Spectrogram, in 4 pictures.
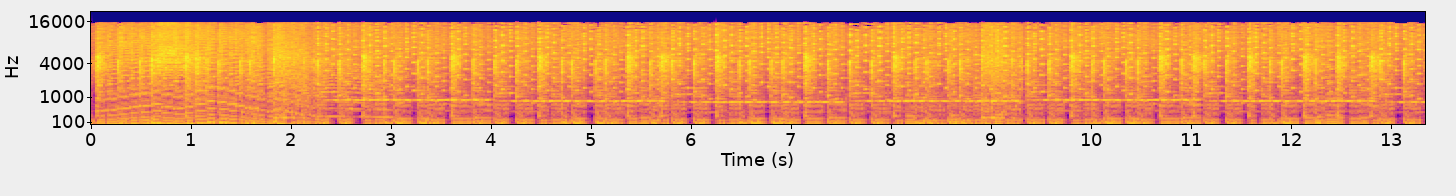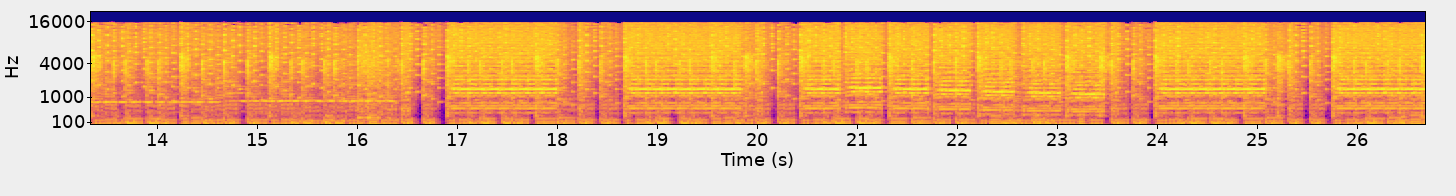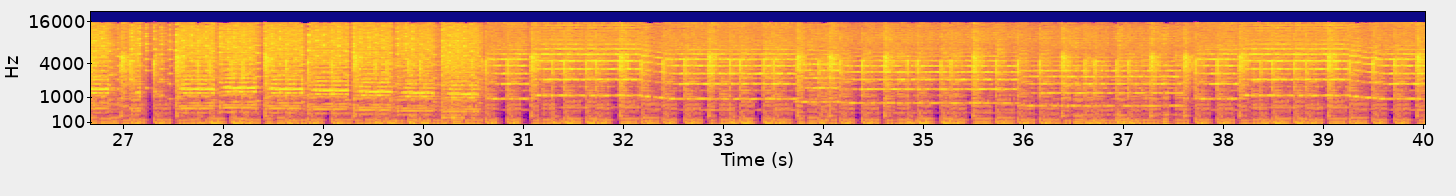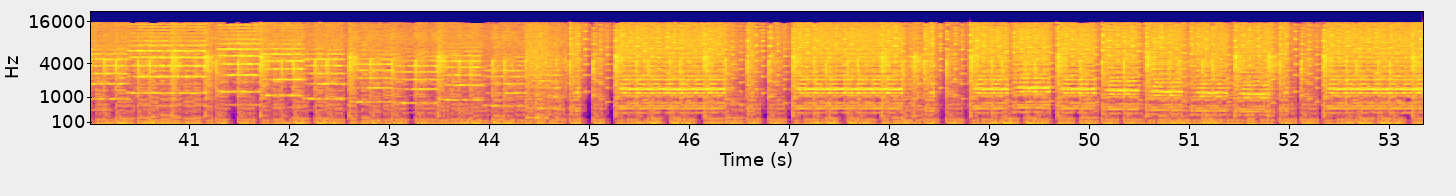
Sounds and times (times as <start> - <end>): Music: 0.0 - 53.3.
